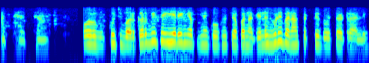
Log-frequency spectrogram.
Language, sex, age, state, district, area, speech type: Hindi, female, 30-45, Madhya Pradesh, Ujjain, urban, conversation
